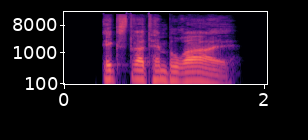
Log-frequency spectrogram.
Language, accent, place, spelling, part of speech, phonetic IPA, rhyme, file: German, Germany, Berlin, extra-temporal, adjective, [ˌɛkstʁatɛmpoˈʁaːl], -aːl, De-extra-temporal.ogg
- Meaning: alternative form of extratemporal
